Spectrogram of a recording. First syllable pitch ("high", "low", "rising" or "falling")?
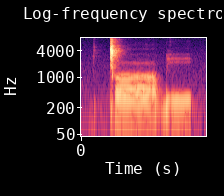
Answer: falling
